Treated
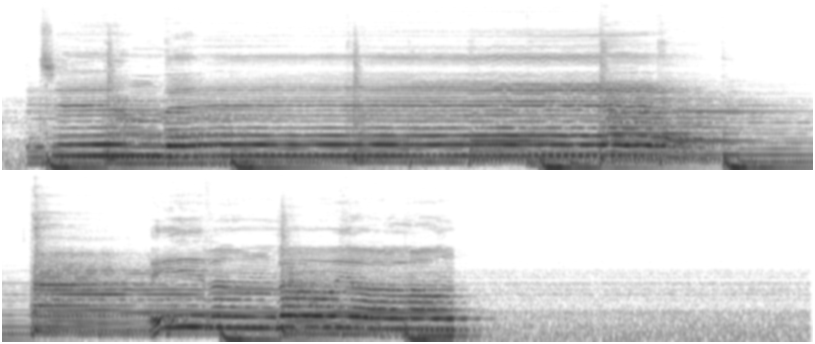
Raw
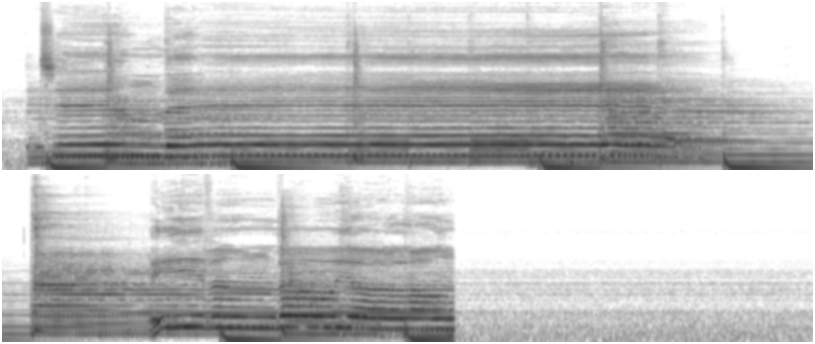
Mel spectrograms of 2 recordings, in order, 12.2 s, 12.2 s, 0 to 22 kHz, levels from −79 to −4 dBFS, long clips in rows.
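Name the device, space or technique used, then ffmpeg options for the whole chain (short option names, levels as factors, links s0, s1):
through cloth: -filter_complex "[0:a]asettb=1/sr,asplit=3[s0][s1][s2];[s0]atrim=end=3.454[s3];[s1]atrim=start=3.45:end=5.54,asetpts=PTS-STARTPTS,afade=t=in:d=0.004:c=qsin,afade=t=out:st=2.086:d=0.004:c=qsin,asplit=2[s4][s5];[s5]adelay=19,volume=0.531[s6];[s4][s6]amix=inputs=2:normalize=0,atrim=end_sample=92169[s7];[s2]atrim=start=5.536[s8];[s3][s7]acrossfade=d=0.004:c1=hsin:c2=qsin[s9];[s9][s8]acrossfade=d=0.004:c1=qsin:c2=hsin,highshelf=f=3100:g=-14,asplit=2[s10][s11];[s11]adelay=101,lowpass=f=1100:p=1,volume=0.316,asplit=2[s12][s13];[s13]adelay=101,lowpass=f=1100:p=1,volume=0.41,asplit=2[s14][s15];[s15]adelay=101,lowpass=f=1100:p=1,volume=0.41,asplit=2[s16][s17];[s17]adelay=101,lowpass=f=1100:p=1,volume=0.41[s18];[s10][s12][s14][s16][s18]amix=inputs=5:normalize=0"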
